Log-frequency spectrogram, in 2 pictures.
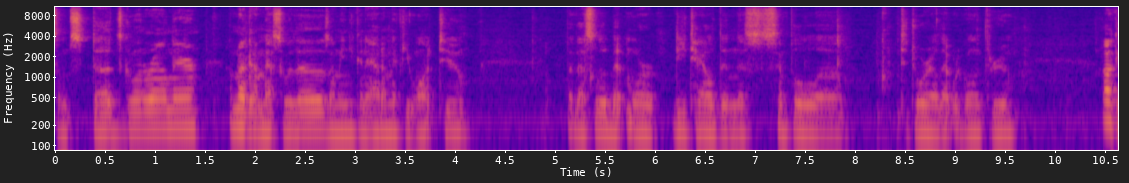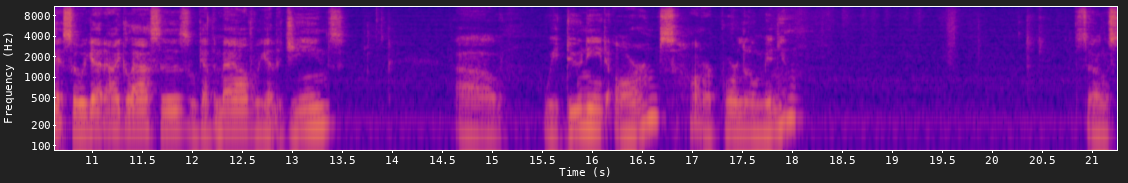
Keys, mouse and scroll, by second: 9.6-12.3 middle drag, 20.5-21.2 right drag.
